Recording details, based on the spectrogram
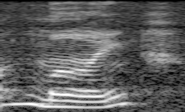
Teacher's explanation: que não é acento ele é um sinal que dica que o som da vogal a ou ó é nasal ou seja será emitido parte pelo nariz parte pela boca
